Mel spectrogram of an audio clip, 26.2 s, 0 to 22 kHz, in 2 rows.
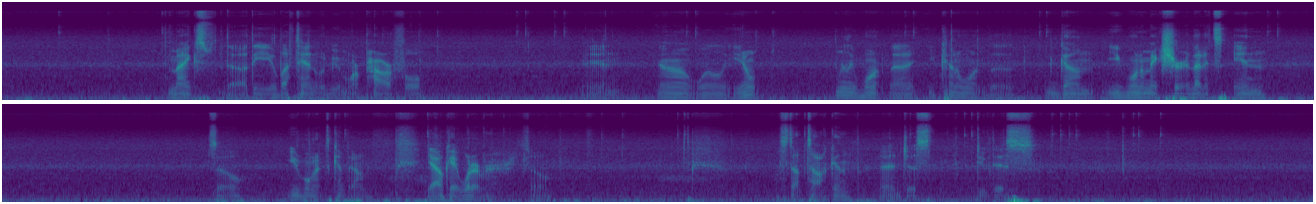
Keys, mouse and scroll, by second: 2.5 ctrl+z, 6.3 g, 8.7 g, 12.1 g, 16.5 g, 18.1-18.6 Right, 21.2 x, 22.9 x, 23.9 g.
